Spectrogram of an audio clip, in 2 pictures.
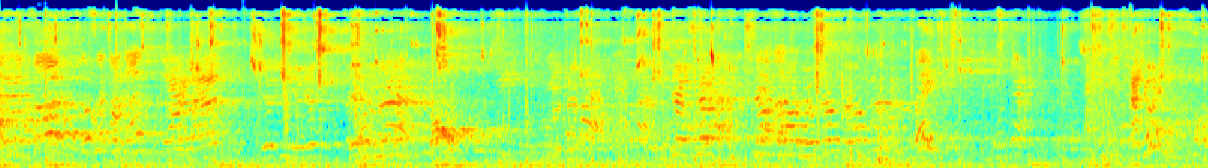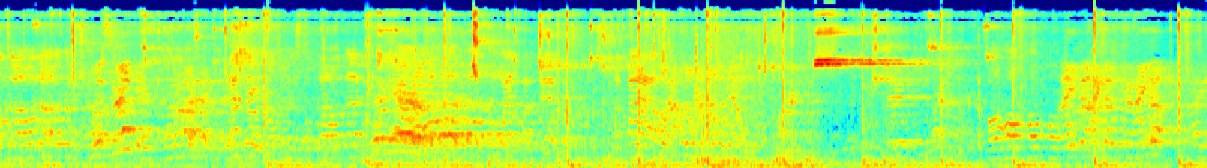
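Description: A crowd of young men and boys chatters and calls out throughout.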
